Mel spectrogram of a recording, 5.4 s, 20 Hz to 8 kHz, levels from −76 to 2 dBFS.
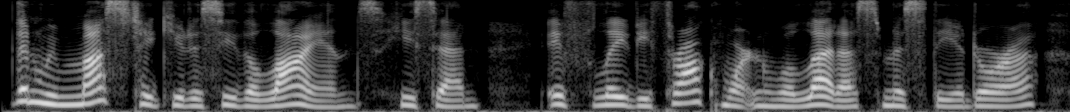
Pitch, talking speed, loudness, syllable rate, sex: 205 Hz, 215 wpm, -18 LUFS, 5.1 syllables/s, female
